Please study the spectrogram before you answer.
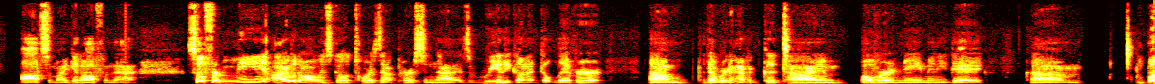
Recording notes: This episode was originally recorded live on 10/20/2023 in the VersaVision room on Clubhouse.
